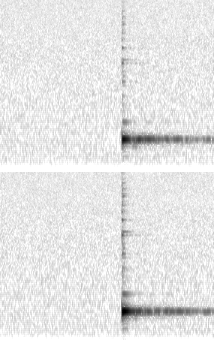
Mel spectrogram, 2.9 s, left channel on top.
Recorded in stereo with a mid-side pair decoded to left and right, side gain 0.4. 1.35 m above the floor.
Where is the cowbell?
50° right, 0.6 m.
